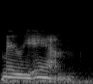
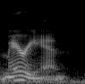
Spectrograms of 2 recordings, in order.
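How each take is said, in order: First: The stress is on the last syllable. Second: The stress is on the first syllable. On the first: "Anapest, un unstressed, would be something like Mary Ann" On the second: "We might say that as a dactyl"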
